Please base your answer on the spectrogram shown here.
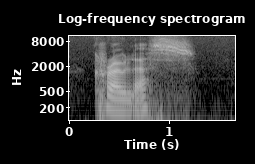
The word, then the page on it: Crowlas: English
